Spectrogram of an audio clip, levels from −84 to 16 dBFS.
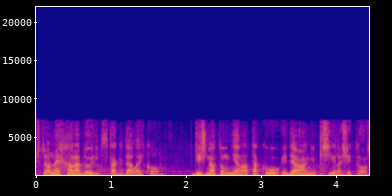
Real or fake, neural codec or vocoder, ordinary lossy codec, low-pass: fake; codec, 16 kHz, 0.8 kbps, ZipCodec; MP3, 48 kbps; 7.2 kHz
